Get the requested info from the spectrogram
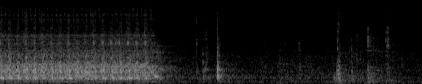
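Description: Crafter's Companion electric sewing machine sewing a long straight gathering stitch along folded fabric, running steadily and stopping suddenly about one and a half seconds in. A few faint clicks follow as the fabric is handled.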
